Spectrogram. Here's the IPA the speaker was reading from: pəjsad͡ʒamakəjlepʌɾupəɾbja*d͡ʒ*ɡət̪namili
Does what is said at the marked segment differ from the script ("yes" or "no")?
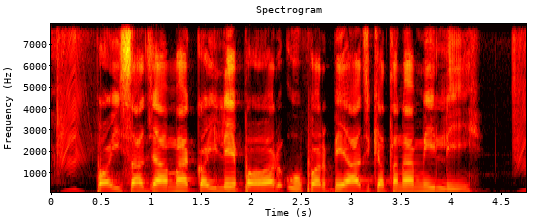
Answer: no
